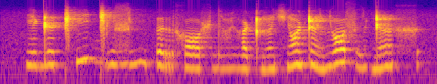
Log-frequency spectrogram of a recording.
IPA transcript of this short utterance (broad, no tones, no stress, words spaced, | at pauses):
iɖøǁʰi ɡ͡ǁiɮi̤ ʔərxɔx dˤi̤ɦɒʈɡə̃çɔ̃ʈ ə̃ʎɔ sə̤ʎɖə̃x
